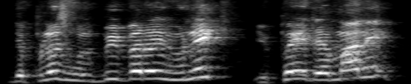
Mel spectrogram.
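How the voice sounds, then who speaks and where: Animated South Sudanese man, high lively voice. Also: racing. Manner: animated, repeats words, mixes in Arabic phrases. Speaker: interviewee. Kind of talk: casual spoken commentary.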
